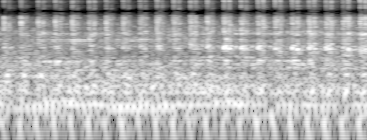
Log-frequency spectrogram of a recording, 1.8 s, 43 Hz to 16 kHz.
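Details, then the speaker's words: Bajaj Pulsar 150 BS3 engine at idle: a fast, even metallic ticking rattle like a sewing machine, identified as timing chain noise. The tensioner is to be checked as the likely fault. "यहाँ से देखें आप, इसकी जो आवाज़ है वो यानी कि टाइमिंग चेन का आवाज़ है।"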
